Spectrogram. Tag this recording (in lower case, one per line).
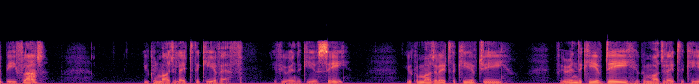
speech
